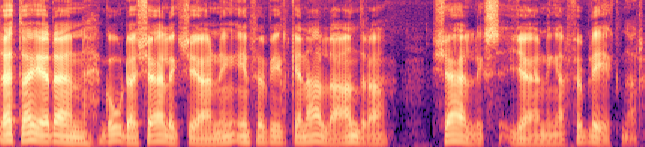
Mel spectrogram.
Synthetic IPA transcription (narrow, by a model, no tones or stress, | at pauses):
d̪̥ɛt̪ːaæɖɛnɡuːd̪aɕæːɭeːksjæːɳɪŋɪnfœːɾvɪlkənalːaand̪ɾa | ɕæːɭeːksjæːɳɪŋaɾfœɾblḛːknaɾ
